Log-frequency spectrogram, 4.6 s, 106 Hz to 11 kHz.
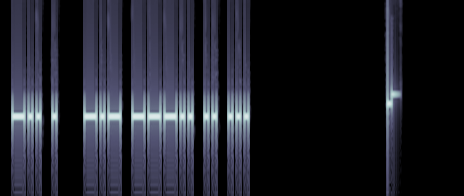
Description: Morse code, heard as a keyed tone, about 30 wpm, 700 Hz. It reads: DE K8IS
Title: USA Callsign DE Callsign - 4 Characters - 30wpm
